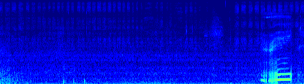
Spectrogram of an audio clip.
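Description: Pencil marks are rubbed out on a game score sheet during a solo board game playthrough: close, scratchy back-and-forth strokes, then a brief voice near the end.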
